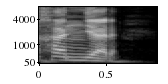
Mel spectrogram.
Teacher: इसलिए इसे अपन अनुस्वार की मात्रा बोल के पढ़ेंगे। और अनुस्वार की मात्रा इसलिए बोलते हैं। इसका उच्चारण नाक से निकलता है।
